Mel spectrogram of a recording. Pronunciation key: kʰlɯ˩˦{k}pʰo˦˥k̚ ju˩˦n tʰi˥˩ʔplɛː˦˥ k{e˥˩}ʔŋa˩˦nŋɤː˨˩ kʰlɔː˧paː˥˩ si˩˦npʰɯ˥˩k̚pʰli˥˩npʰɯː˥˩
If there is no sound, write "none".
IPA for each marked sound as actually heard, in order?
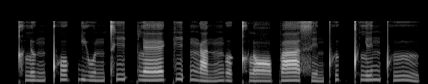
ŋ, i˥˩

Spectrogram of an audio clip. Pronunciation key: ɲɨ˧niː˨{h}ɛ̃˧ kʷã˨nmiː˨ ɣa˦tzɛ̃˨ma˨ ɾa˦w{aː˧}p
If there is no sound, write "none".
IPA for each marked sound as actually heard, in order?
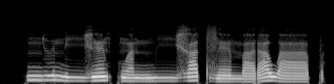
ɣ, aː˨

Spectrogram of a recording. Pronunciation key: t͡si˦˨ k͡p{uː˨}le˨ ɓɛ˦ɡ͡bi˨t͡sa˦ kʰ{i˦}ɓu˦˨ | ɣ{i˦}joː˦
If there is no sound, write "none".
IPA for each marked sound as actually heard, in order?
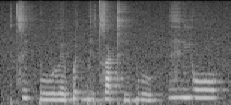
uː˨, i˨, i˦

